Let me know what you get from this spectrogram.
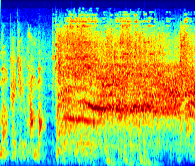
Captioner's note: SCREAMlNG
